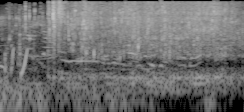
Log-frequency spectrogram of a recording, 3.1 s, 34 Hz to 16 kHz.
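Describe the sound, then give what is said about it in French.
Water flows from a fountain into a yellow 25-litre jerrycan brought by children, a steady trickling and splashing stream that runs throughout while a voice talks over it. “L'eau coule de la fontaine dans le bidon jaune de 25 litres apporté par des enfants.”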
